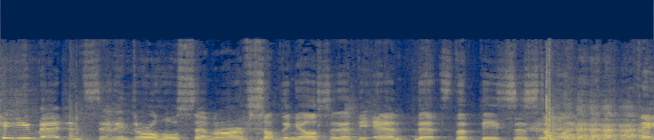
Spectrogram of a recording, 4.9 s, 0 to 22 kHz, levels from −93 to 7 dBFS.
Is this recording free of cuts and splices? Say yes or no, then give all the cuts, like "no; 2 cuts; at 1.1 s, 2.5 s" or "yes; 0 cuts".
yes; 0 cuts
